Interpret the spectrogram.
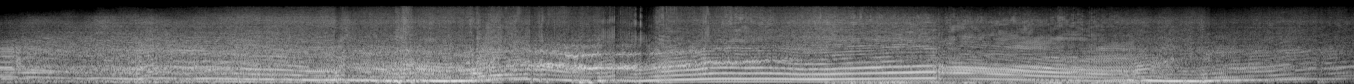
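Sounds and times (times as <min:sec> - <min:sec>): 
custom race car with K24 engine driving hard: 0:00.0 - 0:13.5
race car tires skidding and squealing: 0:00.9 - 0:13.5.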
